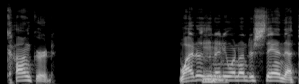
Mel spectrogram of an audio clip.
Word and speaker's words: Concord: they were calling it Concord but that doesn't mean that the word Concord doesn't exist it means that the city spelled Concord is pronounced conquered why doesn't anyone understand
